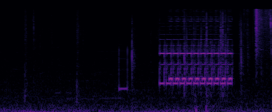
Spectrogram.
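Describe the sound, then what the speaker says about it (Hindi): A telephone rings in a Hindi comedy film scene, with a short, bright electronic trill repeating rapidly for under a second amid quiet background and faint clicks. "मम्मा फोन रखो फोन बज रहा है"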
